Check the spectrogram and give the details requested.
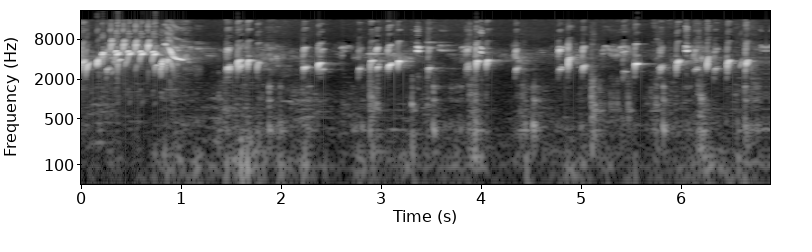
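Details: European goldfinch, a kept bird, opens with a fast rattling trill, then continues batbata-style song of scattered high tinkling chirps and twitters, with occasional low background knocks.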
